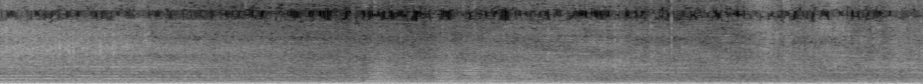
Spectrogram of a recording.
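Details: Eastbound BNSF freight train with GE locomotives on the Aurora sub at Rochelle, Illinois: lead diesel gives a very loud, deep, steady rumble far harsher than normal; cause unknown.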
